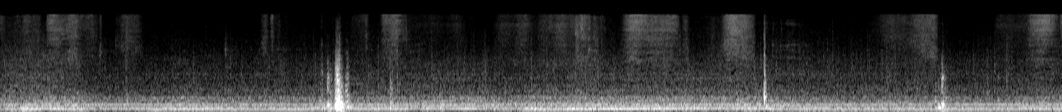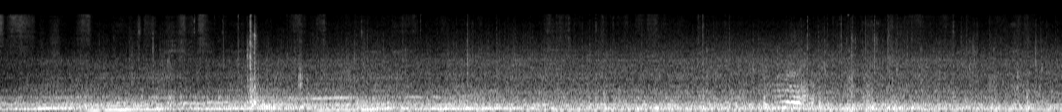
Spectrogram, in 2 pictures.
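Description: Car engine and tyre noise on a wet road, heard from inside the cabin, the engine note rising and falling and getting louder about halfway through as the car gets moving. A few sharp clicks, the loudest about four seconds in.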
